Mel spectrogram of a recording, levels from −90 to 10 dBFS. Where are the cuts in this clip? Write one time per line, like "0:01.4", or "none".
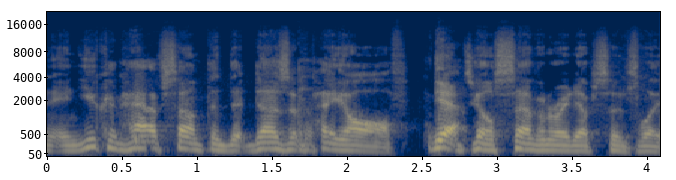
0:02.5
